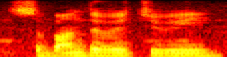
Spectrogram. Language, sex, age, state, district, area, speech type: Punjabi, male, 18-30, Punjab, Shaheed Bhagat Singh Nagar, rural, spontaneous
